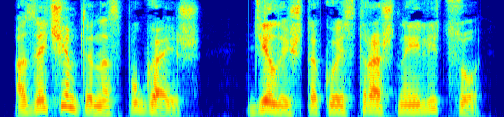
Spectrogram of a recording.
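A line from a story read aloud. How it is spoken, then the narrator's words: Plain. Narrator (Russian): спросил Калан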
